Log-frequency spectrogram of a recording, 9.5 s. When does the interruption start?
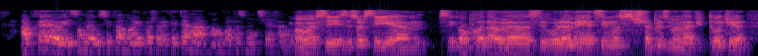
none

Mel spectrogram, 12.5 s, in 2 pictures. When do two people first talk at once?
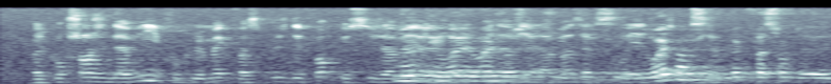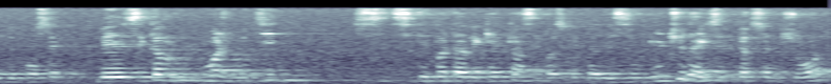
3.0 s

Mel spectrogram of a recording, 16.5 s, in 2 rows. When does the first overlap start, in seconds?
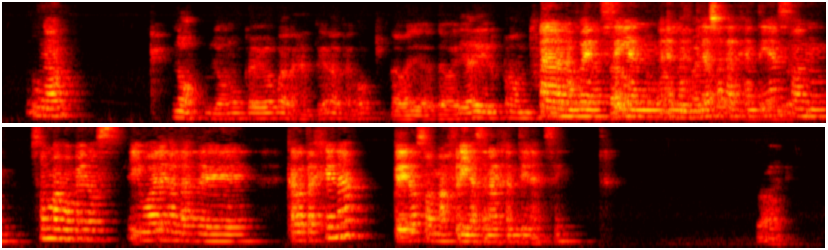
5.4 s

